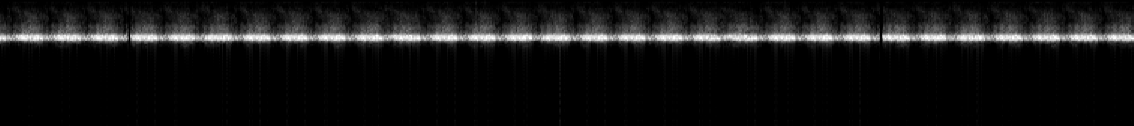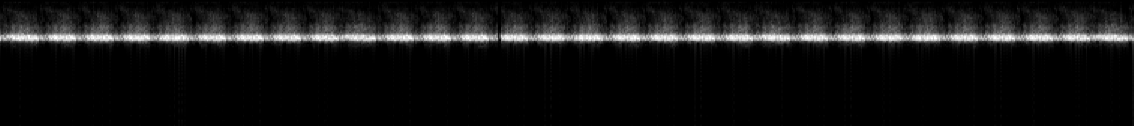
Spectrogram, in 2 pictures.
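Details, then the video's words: Crickets chirping on a peaceful summer night in a farm meadow under a full moon: a steady, high, ringing trill pulsing about four times a second, even and unbroken throughout, with no other sounds. "Cricket chirping sounds for sleeping - sleep and relaxation nature sounds at night"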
